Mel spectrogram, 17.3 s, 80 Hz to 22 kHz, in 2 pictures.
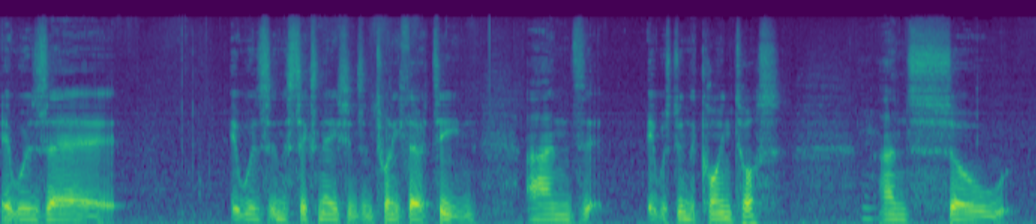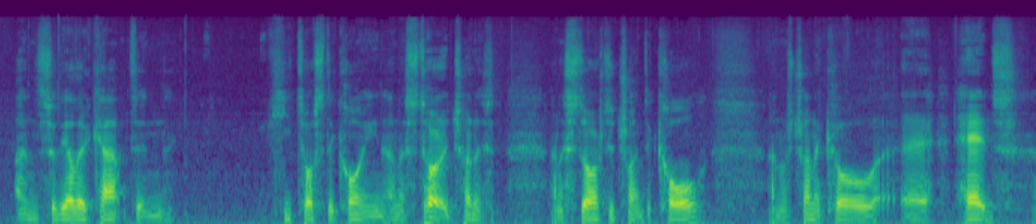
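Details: Stammering (stuttering) in an adult male sports agent who has stammered since childhood; he says he could barely talk for his first 15 years and still masks it, using pauses to regroup.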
